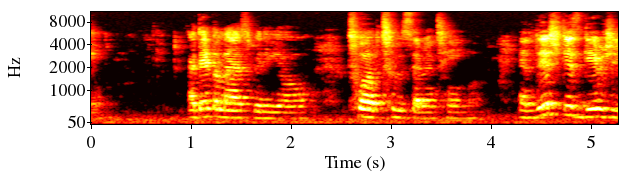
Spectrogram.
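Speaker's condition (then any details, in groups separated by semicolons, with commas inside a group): No condition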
